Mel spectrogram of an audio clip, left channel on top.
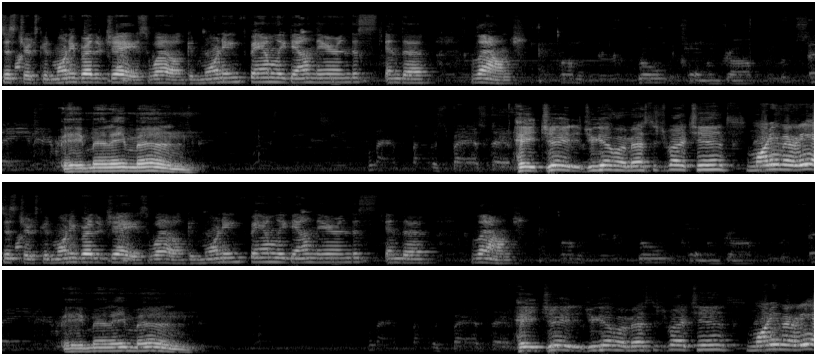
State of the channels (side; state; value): right; quieter; 4.9 dB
